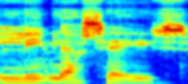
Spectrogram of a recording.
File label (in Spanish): linea 1, megafonias; exterior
